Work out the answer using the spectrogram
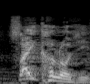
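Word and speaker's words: psychology: 영어를 아시는 분들은 아시지만 싸이클로지 사이코라고 말할 때 앞에 피가 있습니다 근데 비자를 바로 맞질 않지요 그러니까 사이코를 말하는 거세요 사이클로지 심리를 말하는 거죠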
